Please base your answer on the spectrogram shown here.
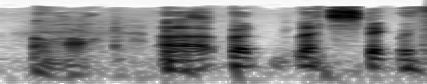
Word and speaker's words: Van Gogh: You call Van Gogh, we call Van Gogh. I know you do, I know. And in the play, you learn that his real name, which he says nobody can pronounce, is Van Gogh.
